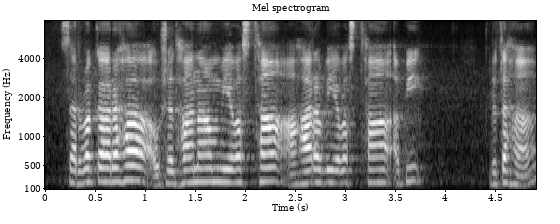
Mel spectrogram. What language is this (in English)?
Sanskrit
